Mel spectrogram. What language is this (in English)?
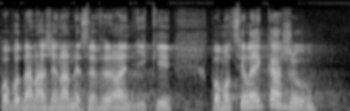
Czech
